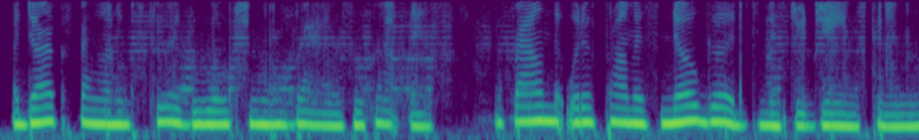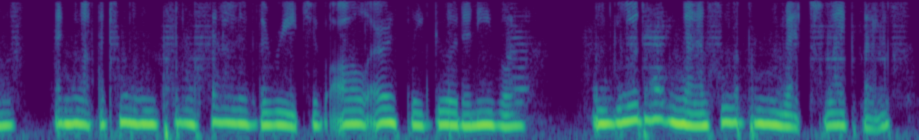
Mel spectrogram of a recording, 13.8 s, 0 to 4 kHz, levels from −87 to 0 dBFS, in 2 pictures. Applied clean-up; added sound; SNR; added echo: neural diffusion model UNIVERSE++.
